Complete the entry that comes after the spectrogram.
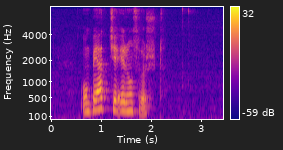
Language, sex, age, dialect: Faroese, female, 36-60, Suðuroy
